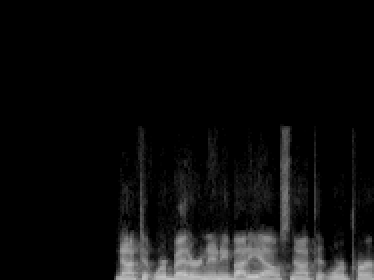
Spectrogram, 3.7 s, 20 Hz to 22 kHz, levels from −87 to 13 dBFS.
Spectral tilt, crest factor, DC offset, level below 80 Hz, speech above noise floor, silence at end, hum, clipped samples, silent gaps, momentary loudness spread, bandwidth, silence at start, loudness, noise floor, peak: -7.5 dB/octave; 16 dB; under 0.1%; -60 dBFS; over 73 dB; 0 s; none; under 0.1%; none; 7 LU; 10 kHz; 1.15 s; -18 LUFS; under -90 dBFS; -4 dBFS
